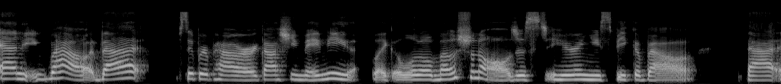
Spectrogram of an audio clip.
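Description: A woman speaks at a fairly slow pace. She uses a normal speaking voice with ordinary pitch variation. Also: quiet background. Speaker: podcast host and entrepreneur. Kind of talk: interview conversation.

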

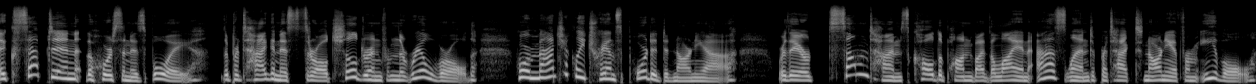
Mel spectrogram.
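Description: A woman at a medium pitch speaks at a moderate pace, her pitch swinging very widely. The recording is very clean with a silent background, dry and close with no echo. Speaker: podcast host and audiobook narrator. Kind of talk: casual interview.

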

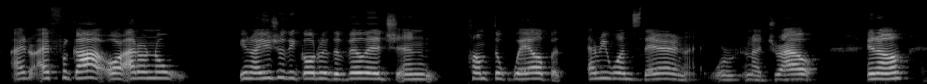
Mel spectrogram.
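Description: In a Spanish accent, a woman speaks at a high pitch and a moderate pace with a bright, sharp tone. Intonation is fairly even, and the recording is very clean with a silent background. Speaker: podcast host. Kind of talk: podcast interview; guided meditation.

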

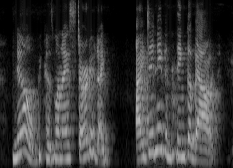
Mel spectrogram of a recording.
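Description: A woman with an American accent talks at a fairly quick pace with lively intonation. She has an ordinary speaking voice. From Southern California. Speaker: special education teacher and children's author. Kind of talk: interview.

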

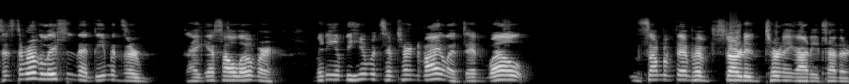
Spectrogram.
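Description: A put-on character voice runs at a fairly quick pace and a middle pitch. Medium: actual play.

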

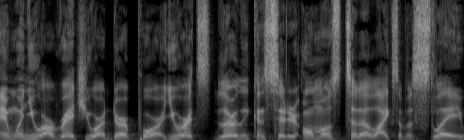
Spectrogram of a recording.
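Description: Talking at a fairly quick pace, a man with a high pitch shows ordinary pitch variation on a very clean recording with a silent background. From Ghana. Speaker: podcast host. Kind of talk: solo commentary monologue.

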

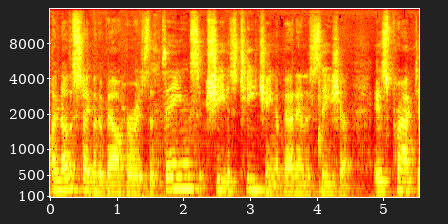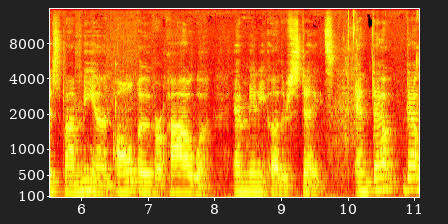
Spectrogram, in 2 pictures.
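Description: A woman with a Southern US accent at a medium pitch and a fairly slow pace, ordinary pitch variation, and noticeable background noise. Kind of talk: casual chat.

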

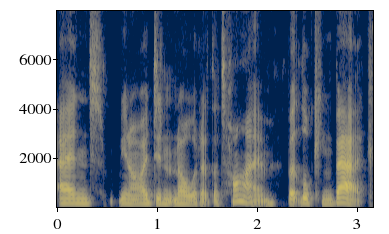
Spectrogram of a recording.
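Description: A woman with an Australian accent at a fairly low pitch and moderate pace, in a dry, close sound with no echo. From remote Australia. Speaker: resilience coach and inspirational speaker. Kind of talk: casual interview. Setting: remote call.

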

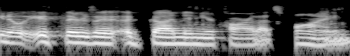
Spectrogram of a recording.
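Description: A dark, mellow tone in an Ontario accent at a moderate pace, with fairly even intonation. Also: woman. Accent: Canadian English (Ontario). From Hamilton, Ontario. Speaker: mayoral candidate and party leader. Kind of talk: interview.

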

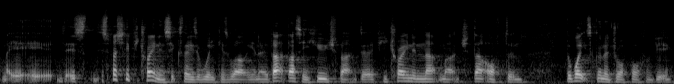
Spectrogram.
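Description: Speaking at a very fast pace, a man shows big swings in loudness. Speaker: jiu-jitsu coach and gym owner. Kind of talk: casual interview chat. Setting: recorded at a jiu-jitsu gym.

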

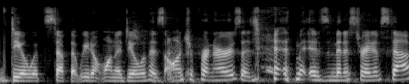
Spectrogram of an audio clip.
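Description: A woman's voice with ordinary pitch variation on a very clean recording with a silent background. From Canada (British Columbia, later Toronto). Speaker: entrepreneur. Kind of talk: interview.

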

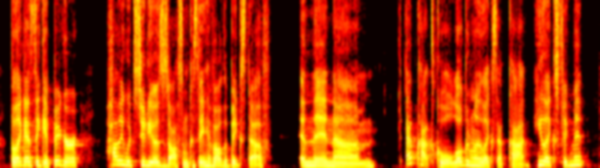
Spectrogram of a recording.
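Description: An ordinary speaking voice from a woman, fairly high in pitch with ordinary pitch variation, at a fairly quick pace with very even loudness, on a very clean recording with a silent background. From US Midwest, Indiana. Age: 30s. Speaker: podcast co-host, mother. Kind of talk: casual chat. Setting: studio with partner beside her, live stream.

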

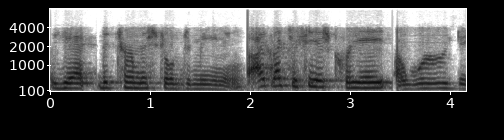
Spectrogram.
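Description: The speech moves at a moderate pace with ordinary pitch variation against noticeable background noise. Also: woman. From US. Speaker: blogger and senior style advocate. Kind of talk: interview.

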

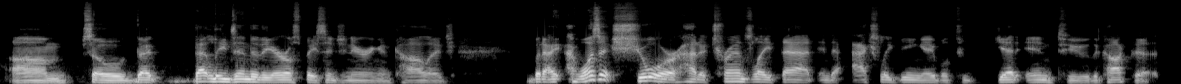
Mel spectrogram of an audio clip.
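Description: With a slight Southern US accent, the speaker has a dark, mellow tone, a fairly slow pace and big swings in loudness. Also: man, fairly low pitch for a man, ordinary pitch variation. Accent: slight Southern US drawl. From Mississippi, US South. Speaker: endurance coach, former military pilot. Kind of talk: casual interview conversation.

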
